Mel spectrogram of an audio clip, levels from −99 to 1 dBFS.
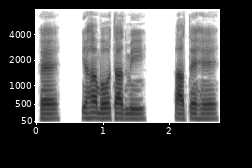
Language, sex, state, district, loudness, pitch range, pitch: Hindi, male, Bihar, Jahanabad, -19 LUFS, 125-130 Hz, 125 Hz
